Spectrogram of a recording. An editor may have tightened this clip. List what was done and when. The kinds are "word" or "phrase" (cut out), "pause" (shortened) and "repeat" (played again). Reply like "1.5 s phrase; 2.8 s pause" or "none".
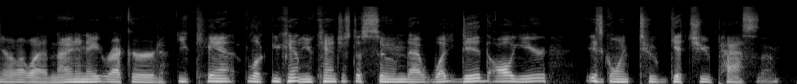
1.7 s pause; 2.4 s word; 3.0 s phrase; 4.5 s word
